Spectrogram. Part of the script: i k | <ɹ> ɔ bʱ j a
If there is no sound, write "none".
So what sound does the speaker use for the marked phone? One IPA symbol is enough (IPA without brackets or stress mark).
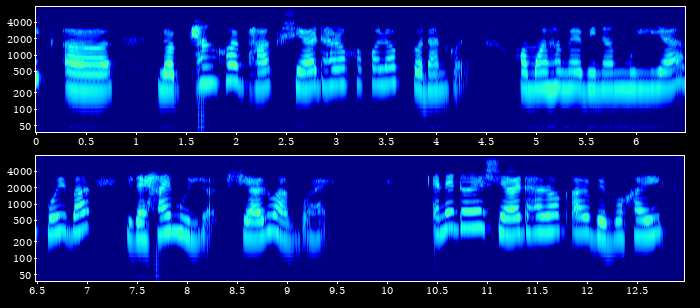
l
